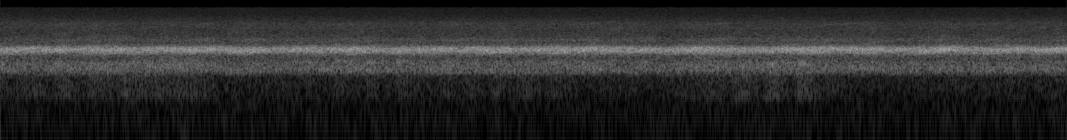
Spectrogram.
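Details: Night-time croaking of frogs, heard as a constant bright droning chorus with uniform loudness throughout and no breaks between calls.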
